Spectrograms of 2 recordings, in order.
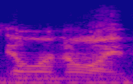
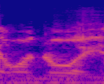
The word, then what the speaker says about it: Illinois: Well, I pronounce it without saying the S, Illinois. But a lot of people will come in and pronounce it Illinois.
